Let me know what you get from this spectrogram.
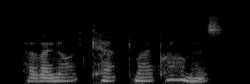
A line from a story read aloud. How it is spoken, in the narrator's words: He repeated in a calm, soft voice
